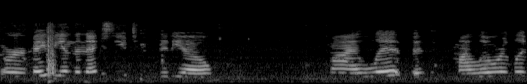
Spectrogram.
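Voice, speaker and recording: Speaking at a very slow pace in a monotone, flat intonation, a woman is heard with a dry sound that has no echo, amid noticeable background noise. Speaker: vlogger. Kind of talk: casual vlog chat. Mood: relaxed, amused. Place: car. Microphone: phone near.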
